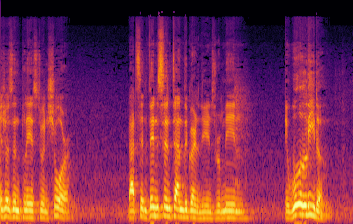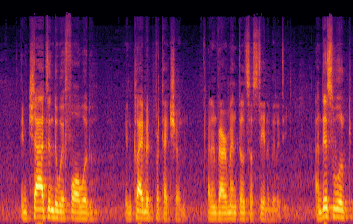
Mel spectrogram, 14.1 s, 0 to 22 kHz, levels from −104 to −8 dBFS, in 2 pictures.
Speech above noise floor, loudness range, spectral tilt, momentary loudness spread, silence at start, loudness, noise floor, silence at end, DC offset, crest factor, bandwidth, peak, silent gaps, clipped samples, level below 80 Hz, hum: 28 dB; 6 LU; -5.5 dB/octave; 17 LU; 0 s; -18 LUFS; -46 dBFS; 0 s; under 0.1%; 14 dB; 15.5 kHz; -4 dBFS; none; under 0.1%; -58 dBFS; none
